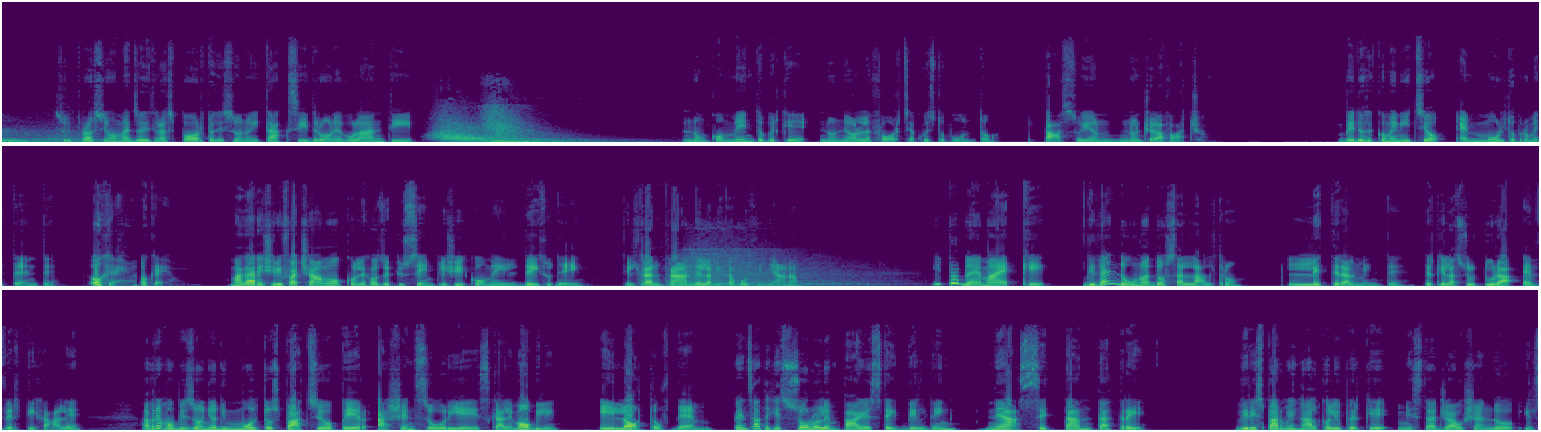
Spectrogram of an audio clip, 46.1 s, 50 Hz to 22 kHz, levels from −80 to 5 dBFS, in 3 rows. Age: 20-39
